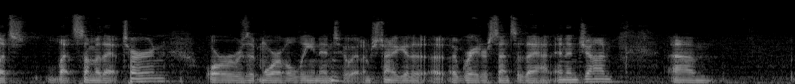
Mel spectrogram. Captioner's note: chuckles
